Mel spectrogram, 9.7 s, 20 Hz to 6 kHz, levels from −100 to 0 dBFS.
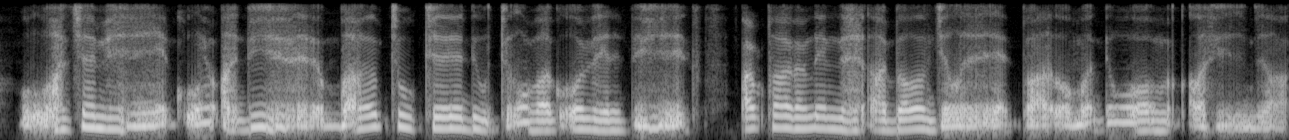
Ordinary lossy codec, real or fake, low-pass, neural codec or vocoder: none; fake; 5.4 kHz; autoencoder, 44.1 kHz, a latent of 192 numbers a frame, MeloTTS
